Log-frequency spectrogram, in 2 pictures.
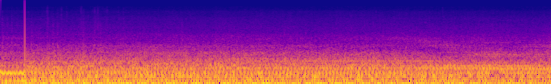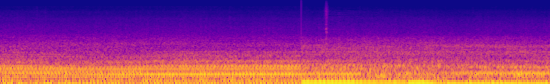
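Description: A car engine hums steadily while driving at speed.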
